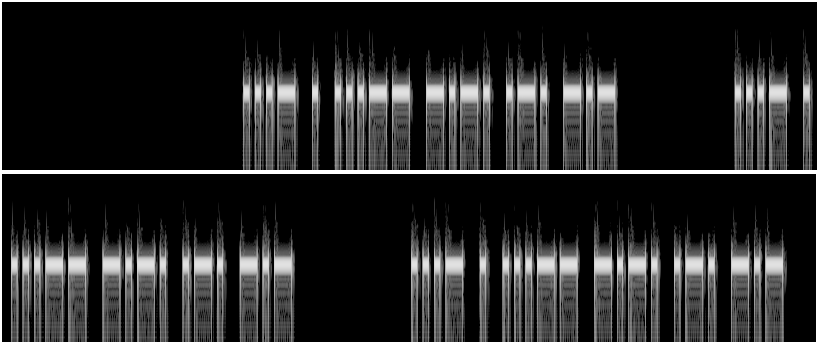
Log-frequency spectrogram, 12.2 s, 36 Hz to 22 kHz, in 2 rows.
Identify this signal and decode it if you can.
Morse code, heard as a keyed tone, about 27 wpm, 700 Hz. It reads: VE3CRK VE3CRK VE3CRK
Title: DXCC-100 Call Signs - 6 Characters - Repeated 3x - 28wpm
